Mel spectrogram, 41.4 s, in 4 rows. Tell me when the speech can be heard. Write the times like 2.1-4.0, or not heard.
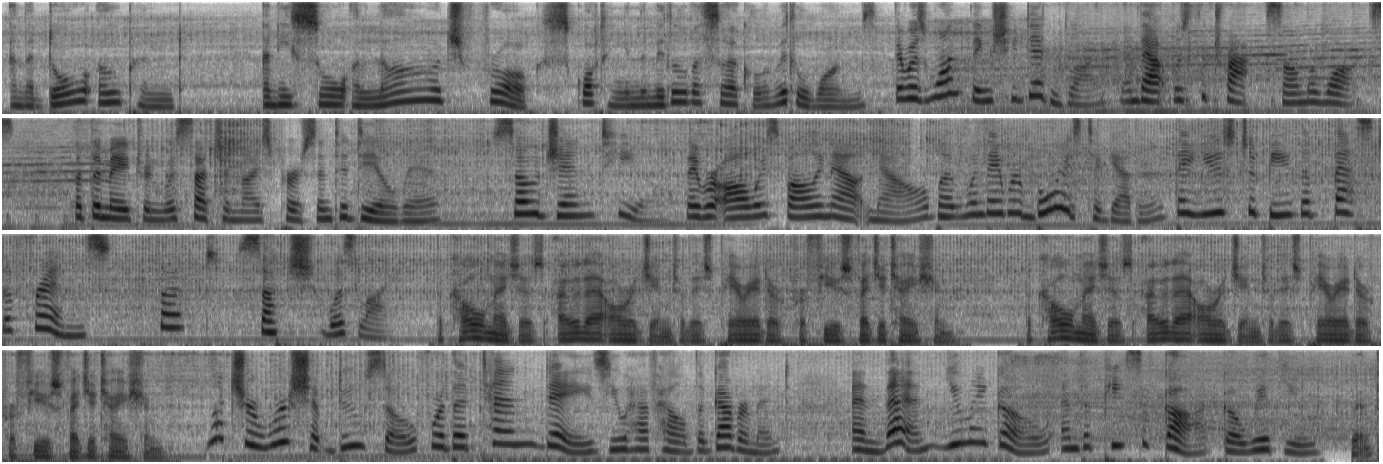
0.1-41.3.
